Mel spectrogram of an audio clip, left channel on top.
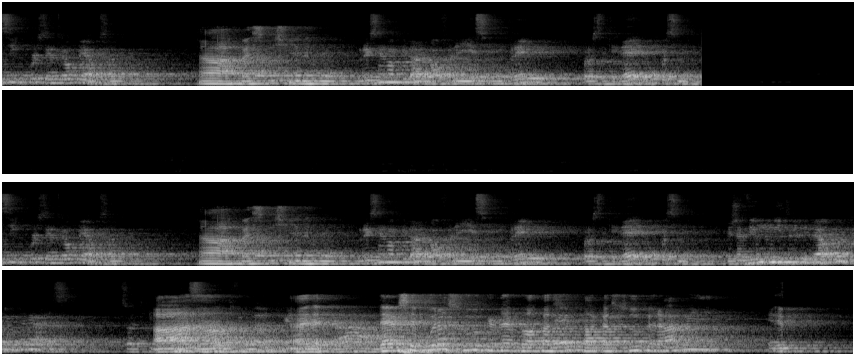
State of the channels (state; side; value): drops out; left; at 7.0 s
